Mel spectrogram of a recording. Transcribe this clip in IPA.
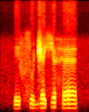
i˩˧ f sʷ i˧ d͡ʒ ɛ˥˧ ç ɘ˥ h ɛ˧

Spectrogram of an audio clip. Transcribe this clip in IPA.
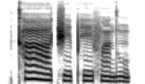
kʰ aː˦˨ t͡ʃ e˨ pʰ e˨ f ã˨ d ũ˨

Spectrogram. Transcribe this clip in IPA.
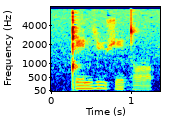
ǃ e˦ n z y˦˨ ʃ e˨ d ɔ˨

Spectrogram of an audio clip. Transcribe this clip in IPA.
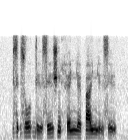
z ɪ˦ ʔ z o˦ ʊ̯ ɡ e˨ ɪ̯ s e˦ ɪ̯ ʃ ĩ˦˨ h ɛ˦ ɲ ɛ˦ p a˦ ɪ̯ ɲ e˨ ɪ̯ s ḛ˦˨ ɪ̯

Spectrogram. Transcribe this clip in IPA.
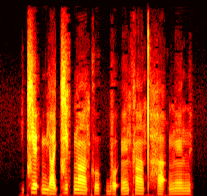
t͡ɕ e˦ ʔ m j a˨˩ t͡ɕ e˦ k̚ ŋ ã˥˧ k u˨ k̚ b o˨ ʔ ẽ˦ k ã˧ t̪ʰ a˨ ʔ ŋ ẽ˧ n

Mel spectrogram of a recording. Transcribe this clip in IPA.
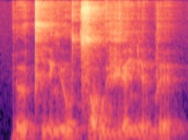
ɾ ɨ t̪ʰ i lʲ u t͡s ɔ ɾ u vʲ ɛ ʎ e b e

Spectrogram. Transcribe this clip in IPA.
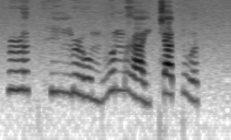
ɹ ə˦˥ k̚ h i˧ ŋ ɹ o˨˩˨ m v ə˧ m ɣ a˨˩˨ j c a˦˥ t̚ v ə˨˩ k̚

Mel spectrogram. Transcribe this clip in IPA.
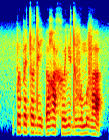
p ə p ɛ t ə d e i̯ ʔ ə ʁ a x ɵ lʲ ɘ d ə v ʊ m ʊ v a

